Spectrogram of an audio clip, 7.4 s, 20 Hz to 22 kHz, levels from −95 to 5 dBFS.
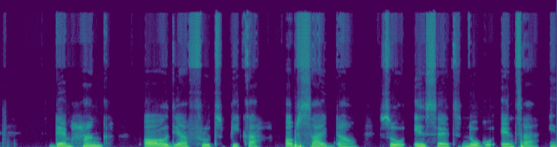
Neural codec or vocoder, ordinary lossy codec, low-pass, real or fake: vocoder, 48 kHz, 128 mel bands, Vocos; none; none; fake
